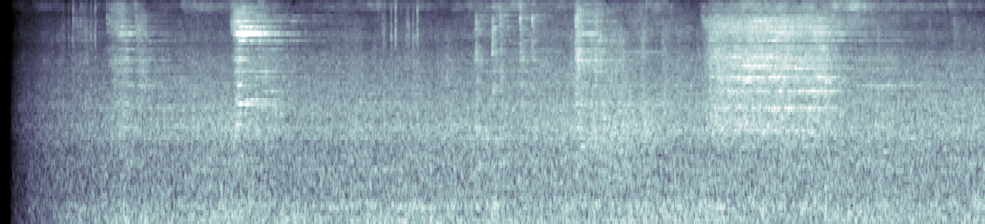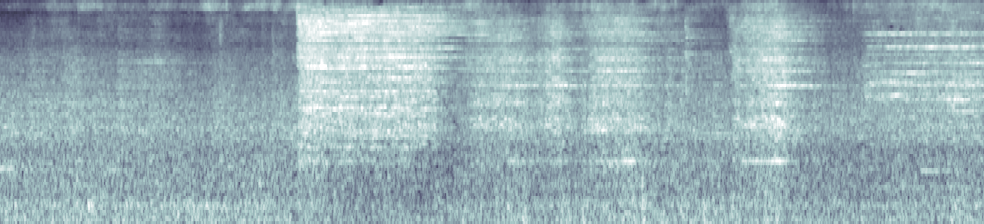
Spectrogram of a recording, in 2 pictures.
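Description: Freight train of covered hopper cars rolling past close by: steady wheel-on-rail rumble with bursts of high-pitched wheel squeal. The sound fades in over the first second.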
